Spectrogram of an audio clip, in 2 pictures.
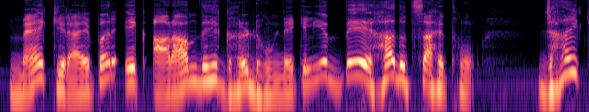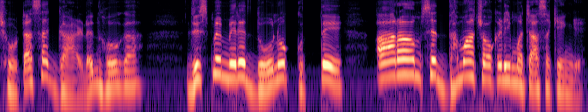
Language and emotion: Hindi, happy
